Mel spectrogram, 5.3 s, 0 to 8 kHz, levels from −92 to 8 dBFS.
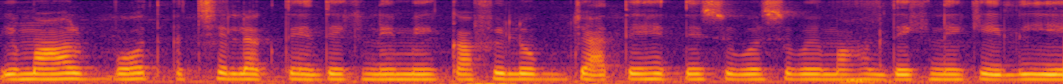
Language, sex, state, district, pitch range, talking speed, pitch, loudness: Hindi, female, Uttar Pradesh, Jyotiba Phule Nagar, 180-190 Hz, 205 wpm, 185 Hz, -14 LUFS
